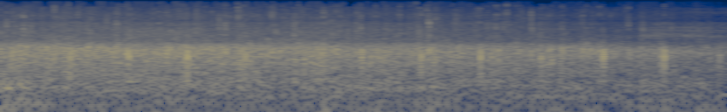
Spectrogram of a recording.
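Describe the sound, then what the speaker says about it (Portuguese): Applause from a conference audience, a dense, steady patter of many hands clapping that carries on throughout at moderate loudness, with no talk over it. "para quem eu peço uma salva de palmas para a Nieves."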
